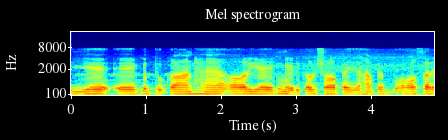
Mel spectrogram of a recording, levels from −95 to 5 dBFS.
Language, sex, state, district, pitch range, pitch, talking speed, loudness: Hindi, male, Himachal Pradesh, Shimla, 130-140 Hz, 135 Hz, 175 wpm, -16 LUFS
